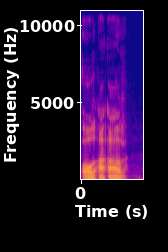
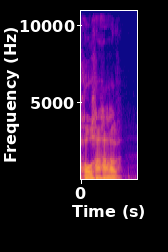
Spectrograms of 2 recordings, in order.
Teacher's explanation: they're not distinguishing between those guttural letters, like we don't do today in many Israeli pronunciations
